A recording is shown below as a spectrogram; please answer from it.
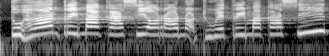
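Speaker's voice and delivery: high, loud, thankful outburst to God; reliving a prayer of relief; grateful cry. Retold or imitated. Retold grateful prayer, high pitch.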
